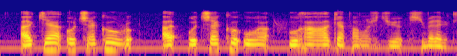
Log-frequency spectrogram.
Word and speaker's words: Uraraka: Donc là, là-bas il y a Uraviti, Aka Ochako, Uraraka, pardon, j'ai du mal avec l'air ces temps-ci.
